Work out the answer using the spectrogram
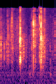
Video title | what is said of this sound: Homemade Airbrush Foundation & Mixing Medium | the ball bearings are doing its thing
